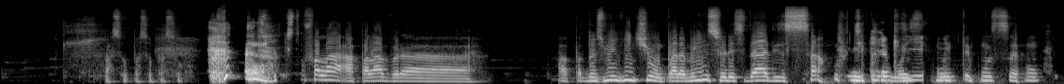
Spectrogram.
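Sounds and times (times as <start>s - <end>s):
speech: 1.0s - 4.9s, 5.6s - 10.6s
person coughing: 1.6s - 3.0s, 8.4s - 9.4s
throat clearing: 1.7s - 3.0s
laughter: 7.8s - 10.3s.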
